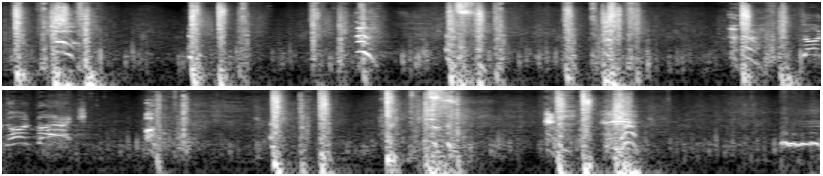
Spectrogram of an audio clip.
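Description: Punches land with heavy thuds in a fistfight.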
